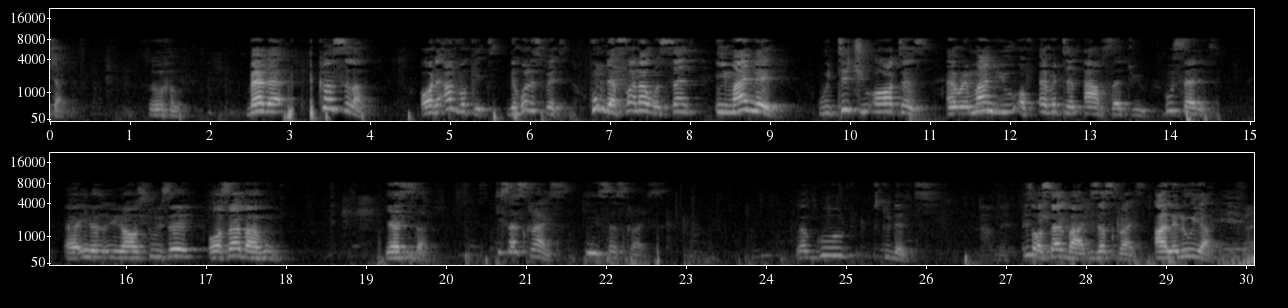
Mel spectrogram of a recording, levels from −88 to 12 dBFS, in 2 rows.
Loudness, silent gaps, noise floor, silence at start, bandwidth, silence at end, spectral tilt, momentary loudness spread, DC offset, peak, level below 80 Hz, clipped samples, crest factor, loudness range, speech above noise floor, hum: -30 LUFS; none; -68 dBFS; 0 s; 8.8 kHz; 0 s; -4 dB/octave; 21 LU; under 0.1%; -8 dBFS; -60 dBFS; under 0.1%; 24 dB; 16 LU; 37 dB; none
